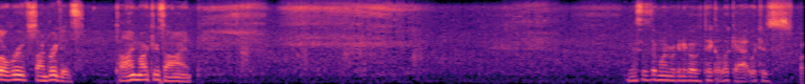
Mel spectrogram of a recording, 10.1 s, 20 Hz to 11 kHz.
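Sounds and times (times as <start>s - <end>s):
river water rushing: 0.0s - 10.0s.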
